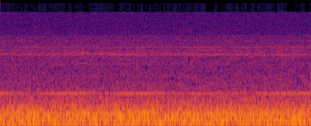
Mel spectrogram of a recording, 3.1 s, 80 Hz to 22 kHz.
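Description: Steady, loud engine roar of a Boeing 757 airliner at takeoff power on a runway in Microsoft Flight Simulator X, a continuous broadband rumble with a faint high whine, unbroken for the whole stretch.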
